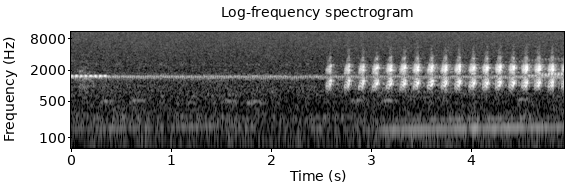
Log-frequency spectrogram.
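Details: Tree frogs in a pond at night in mid-April, north-east Italy: after a steady, high trill from mole crickets, a frog launches into a fast series of loud, evenly spaced nasal pulses, about four per second, for the last two seconds.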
